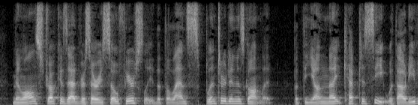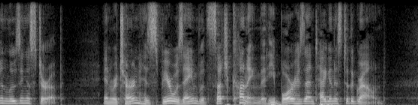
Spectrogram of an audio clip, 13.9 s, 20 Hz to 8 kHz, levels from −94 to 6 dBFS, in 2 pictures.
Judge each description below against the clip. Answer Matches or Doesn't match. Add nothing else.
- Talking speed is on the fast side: Doesn't match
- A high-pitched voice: Doesn't match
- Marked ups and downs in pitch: Doesn't match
